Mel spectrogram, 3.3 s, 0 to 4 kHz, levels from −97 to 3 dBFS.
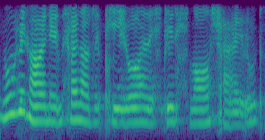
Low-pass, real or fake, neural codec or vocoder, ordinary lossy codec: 3.6 kHz; fake; codec, 16 kHz, 1 kbps, FreqCodec, larger model; none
